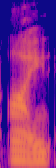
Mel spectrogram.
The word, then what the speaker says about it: Ayn: And I, I really do include Judeo Christian culture in this contrasted with Anne, uh, uh, she pronounced his name Ayn, A N Y, Ayn Rand, you know, the famous author, huge libertarian, uh, who said essentially her view on, views on charity are very simple.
